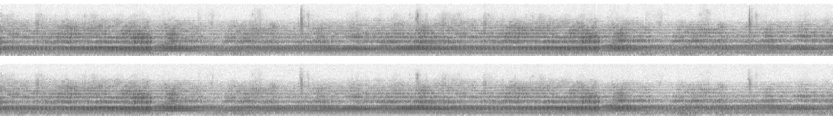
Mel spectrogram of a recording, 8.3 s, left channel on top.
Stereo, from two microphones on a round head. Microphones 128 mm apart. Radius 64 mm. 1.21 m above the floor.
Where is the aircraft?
15° left (ahead or behind); by 8.3 s 50° left (ahead or behind).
